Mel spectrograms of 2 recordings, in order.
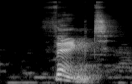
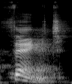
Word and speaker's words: thanked: Thank, it ends in K and then in past simple tense it takes ed, but the pronunciation is T. Thanked, thanked, thanked.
